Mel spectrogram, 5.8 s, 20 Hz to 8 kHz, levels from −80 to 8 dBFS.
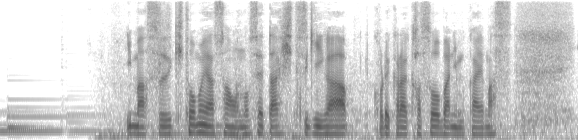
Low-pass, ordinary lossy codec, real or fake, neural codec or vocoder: none; none; real; none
